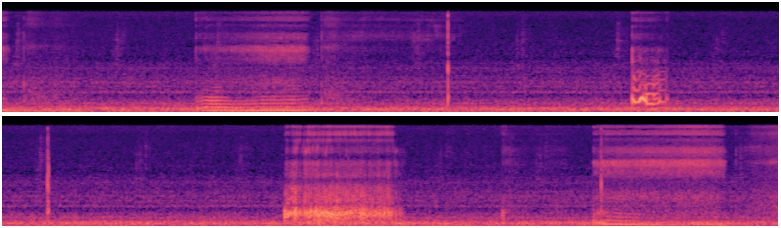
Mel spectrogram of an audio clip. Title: Snoring? I don't snore.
